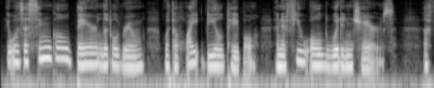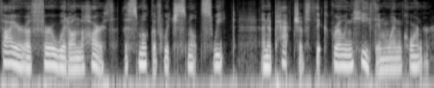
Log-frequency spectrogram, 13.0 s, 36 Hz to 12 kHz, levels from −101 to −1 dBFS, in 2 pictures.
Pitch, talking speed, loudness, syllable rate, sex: 170 Hz, 195 wpm, -20 LUFS, 4.6 syllables/s, female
